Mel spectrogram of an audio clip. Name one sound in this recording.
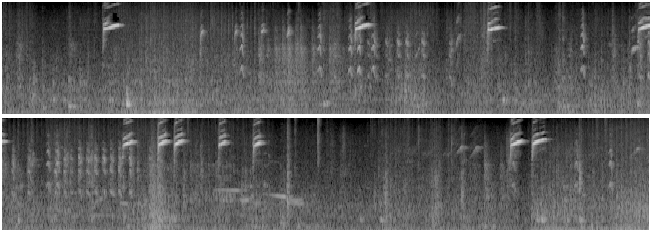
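Small birds chirp with short, sharp, high calls.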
